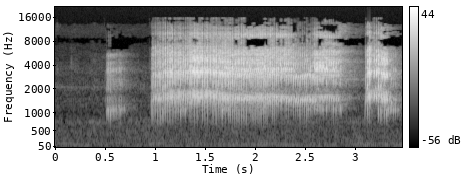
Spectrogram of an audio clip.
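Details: Pet white-bellied caiques in Tokachi, Hokkaido, Japan, greeting a newly homed two-month-old bird in June 2023: a short harsh note, then a sustained loud grating screech about two seconds long, and a final brief burst.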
